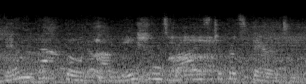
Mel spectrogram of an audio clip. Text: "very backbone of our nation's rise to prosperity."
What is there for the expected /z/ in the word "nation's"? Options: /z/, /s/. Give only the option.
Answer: /z/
